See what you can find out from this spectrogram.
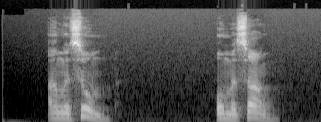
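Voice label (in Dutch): "andersom" Limburgish dialect word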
